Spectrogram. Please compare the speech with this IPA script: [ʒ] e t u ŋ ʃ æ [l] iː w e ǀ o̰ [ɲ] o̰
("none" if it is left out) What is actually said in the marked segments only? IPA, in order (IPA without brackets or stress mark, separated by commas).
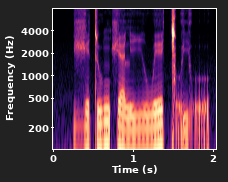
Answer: ʒ, l, j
